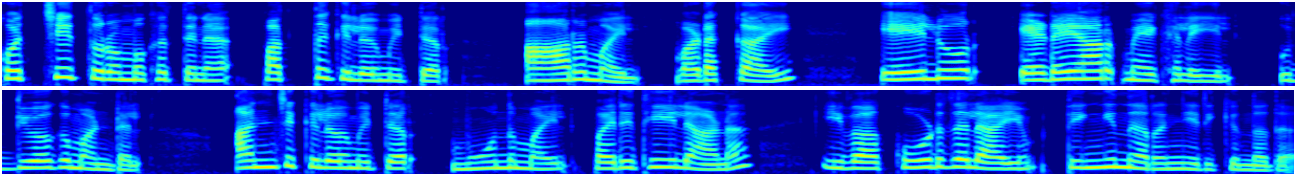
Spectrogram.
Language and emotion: Malayalam, neutral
